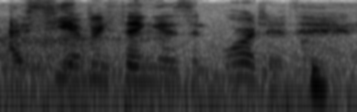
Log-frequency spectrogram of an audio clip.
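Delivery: high cackle, then quick creepy words; gleeful hag cackle; cackling hag. Acted. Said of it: "she kinda shambles to the porch and goes".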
